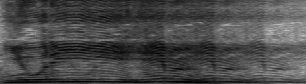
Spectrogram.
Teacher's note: وقرأ حمزة والكسائي وخلف العاشر بإسكان الميم وكسر الهاء وقفا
